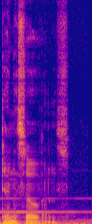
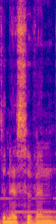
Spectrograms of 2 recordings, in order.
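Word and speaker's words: Denisovan: name humans, Neanderthalss, and Dennisovvens. Okay. Well, I just realized I've been saying Dennisovven this whole time when correctly it's pronounced Denisven. So, I'm going to be saying that for the rest of the video.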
